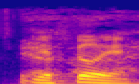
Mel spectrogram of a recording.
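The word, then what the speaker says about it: Fillion: is it fillian am I saying it wrong fillian yeah he's gonna because he's going to be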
